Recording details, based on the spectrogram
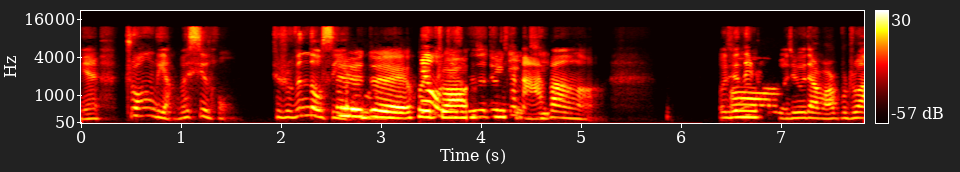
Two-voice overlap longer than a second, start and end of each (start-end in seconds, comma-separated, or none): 2.5-4.8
